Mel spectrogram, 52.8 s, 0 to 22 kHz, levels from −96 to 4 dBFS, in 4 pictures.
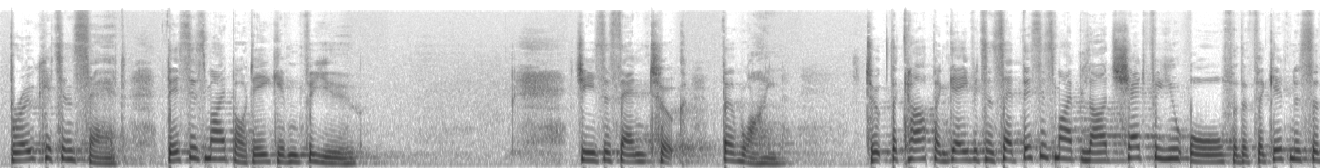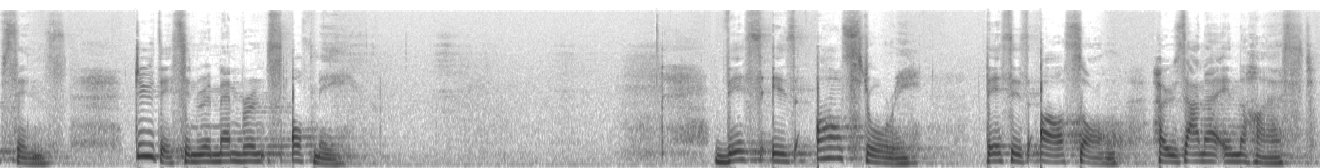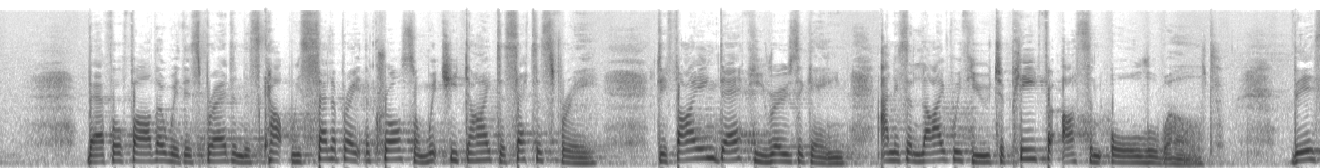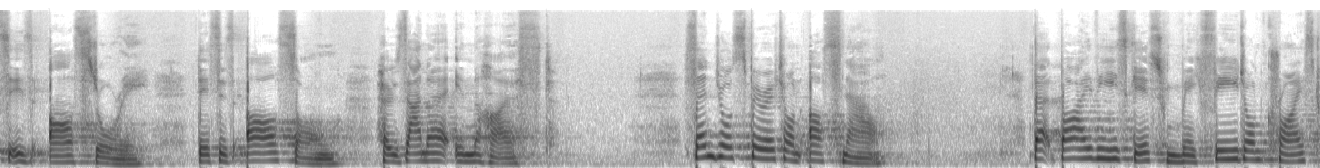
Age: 50-69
